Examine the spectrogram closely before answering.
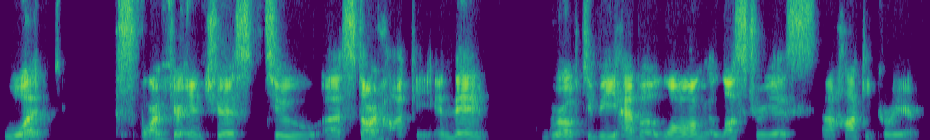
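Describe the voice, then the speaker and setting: A man's voice: fairly low pitch, steady tone, slow pace, sharp tone, rough recording. A man hosting a podcast, asking long, rambling questions in a chatty, encouraging way. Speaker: podcast host. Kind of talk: casual interview talk.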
